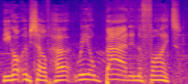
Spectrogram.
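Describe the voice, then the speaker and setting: An actor playing a cocky, threatening street-gang henchman in a fantasy audio drama, with a rough, slangy, taunting way of talking. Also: high-pitched, steady tone, a little slow. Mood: grim.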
